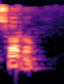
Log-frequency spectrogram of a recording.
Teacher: pronunciamos la s en vez de la z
